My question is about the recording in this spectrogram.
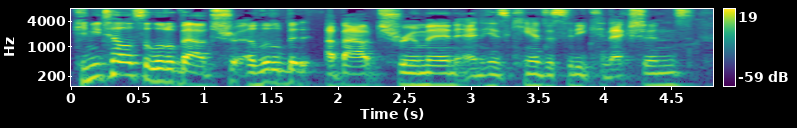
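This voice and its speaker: Man hosting a museum podcast, middling pitch. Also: fast. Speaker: podcast host, assistant museum curator. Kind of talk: scripted intro and casual interview.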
